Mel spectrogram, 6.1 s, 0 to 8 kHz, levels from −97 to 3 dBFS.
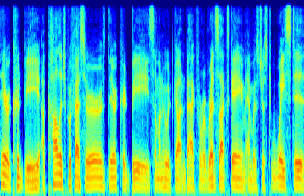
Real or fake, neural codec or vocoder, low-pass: fake; codec, 16 kHz in and 24 kHz out, 0.6 kbps, FocalCodec, streaming, 4096 codes; 7.2 kHz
